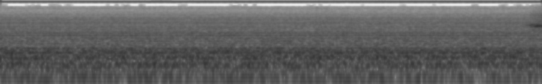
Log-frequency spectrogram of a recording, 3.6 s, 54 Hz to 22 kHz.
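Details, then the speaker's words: 24 V inverter after low-voltage transistor repair, tested with 230 V output into a 600 W incandescent lamp: steady, even fan rush with a faint hum and no surging or buzzing; normal operation under load. "Так, перевірка інвертора 24 В. 230 В на виході Лампа рожерювання 600 Вт."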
